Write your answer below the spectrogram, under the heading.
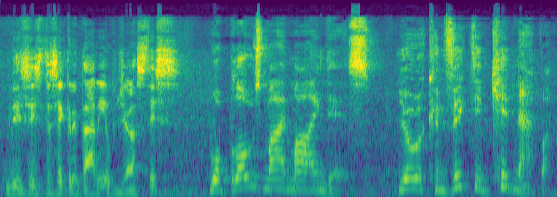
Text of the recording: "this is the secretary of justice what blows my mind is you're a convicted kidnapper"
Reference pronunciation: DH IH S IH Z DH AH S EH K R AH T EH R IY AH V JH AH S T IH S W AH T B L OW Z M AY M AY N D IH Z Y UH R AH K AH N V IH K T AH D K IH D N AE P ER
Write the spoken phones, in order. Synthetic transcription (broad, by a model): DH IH S IH Z DH AH S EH K R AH T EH R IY AH V JH AH S T IH S W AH T B L OW Z M AY M AY N D IH Z Y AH R AH K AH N V IH K T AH D K IH D N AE P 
